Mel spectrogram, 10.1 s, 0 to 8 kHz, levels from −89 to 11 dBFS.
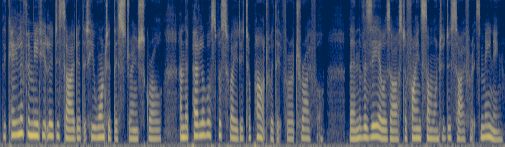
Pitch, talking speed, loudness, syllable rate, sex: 200 Hz, 210 wpm, -18 LUFS, 5.8 syllables/s, female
